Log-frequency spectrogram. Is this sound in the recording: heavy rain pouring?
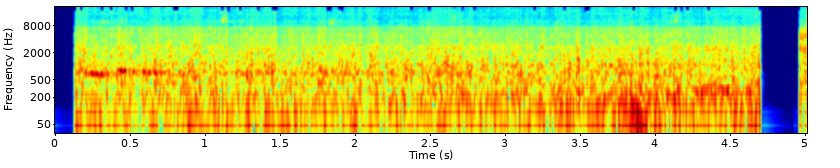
yes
